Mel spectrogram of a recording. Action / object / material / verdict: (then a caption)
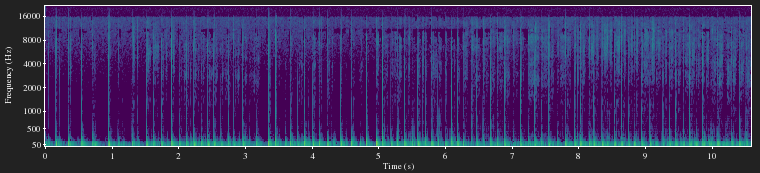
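tap / faux leather cosmetics bag / faux leather / none. Fingertips and long green nails tap rapidly on a round, hollow faux-leather cosmetics bag with a microphone inside, then a flat hand rests and rubs on its red printed front. The taps land as a dense run of muffled, booming thumps centered around 70 Hz, with almost no high-frequency content. Each thump dies out almost instantly.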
